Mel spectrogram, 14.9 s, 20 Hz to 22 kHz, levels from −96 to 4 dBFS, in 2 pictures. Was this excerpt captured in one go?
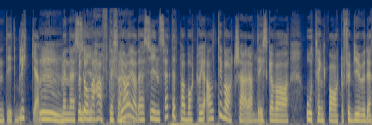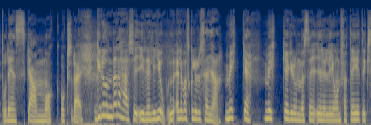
yes; 0 cuts

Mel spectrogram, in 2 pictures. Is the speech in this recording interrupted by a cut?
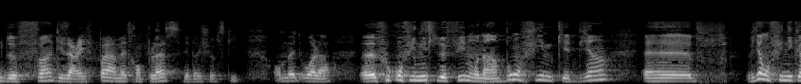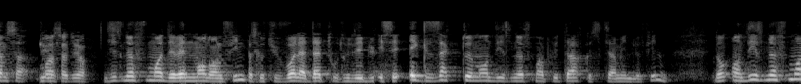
yes; 2 cuts; at 8.4 s, 11.7 s

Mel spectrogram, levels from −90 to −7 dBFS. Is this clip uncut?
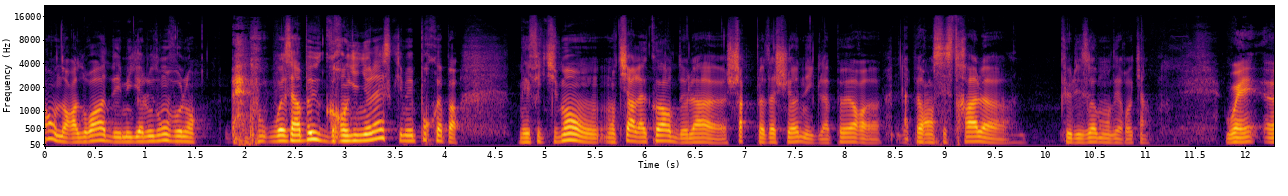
no; 2 cuts; at 3.7 s, 8.4 s

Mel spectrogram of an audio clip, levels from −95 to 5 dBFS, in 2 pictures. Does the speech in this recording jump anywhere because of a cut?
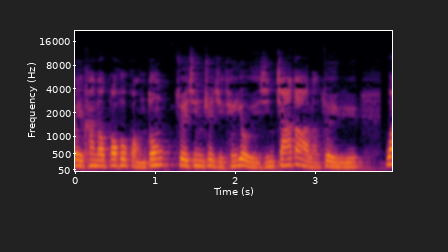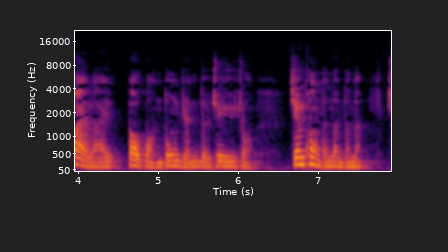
yes; 1 cut; at 3.8 s

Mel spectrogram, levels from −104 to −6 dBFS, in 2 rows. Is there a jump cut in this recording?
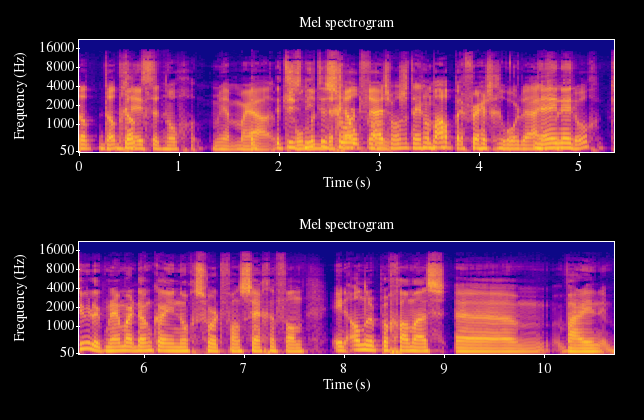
no; 0 cuts

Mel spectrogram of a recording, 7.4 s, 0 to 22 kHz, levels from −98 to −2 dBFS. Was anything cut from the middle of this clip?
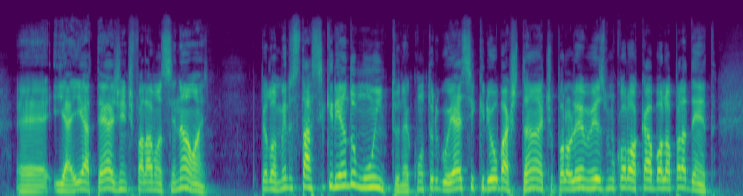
no; 0 cuts

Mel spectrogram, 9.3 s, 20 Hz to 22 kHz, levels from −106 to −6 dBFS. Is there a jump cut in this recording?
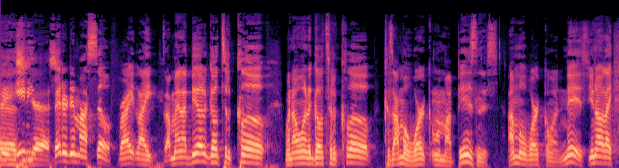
yes; 1 cut; at 2.4 s

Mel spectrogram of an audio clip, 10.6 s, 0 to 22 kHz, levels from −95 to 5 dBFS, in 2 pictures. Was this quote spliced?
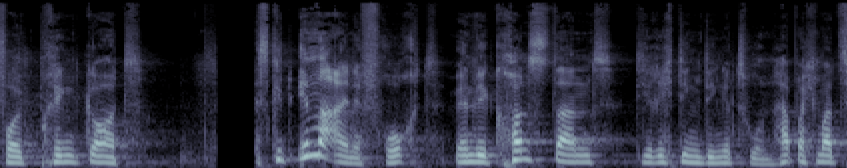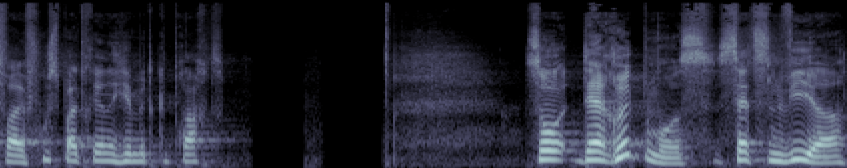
yes; 2 cuts; at 1.4 s, 8.4 s

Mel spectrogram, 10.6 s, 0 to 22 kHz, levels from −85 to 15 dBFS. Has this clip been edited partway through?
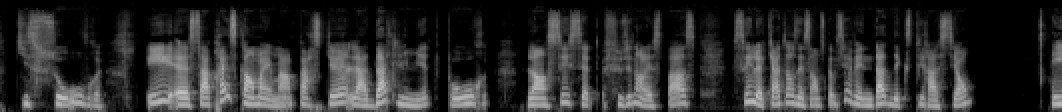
no; 0 cuts

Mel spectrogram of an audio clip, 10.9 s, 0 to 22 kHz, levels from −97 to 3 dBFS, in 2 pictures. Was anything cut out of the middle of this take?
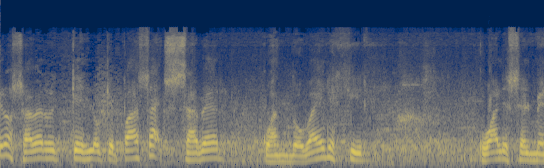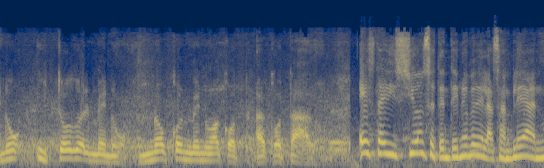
yes; 1 cut; at 1.6 s

